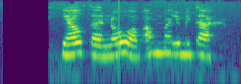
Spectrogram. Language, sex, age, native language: Icelandic, female, 30-39, Icelandic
